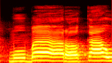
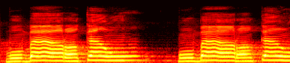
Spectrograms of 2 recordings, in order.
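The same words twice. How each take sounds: First: "mubarakau" with a loud "kau" flowing on unchecked; slow, loud "mubarakau", ending runs on through the mouth; unstopped, no ghunnah. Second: Slow "mubarakau" with "kau" caught in the nose; nasal, caught ghunnah. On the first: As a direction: hold "kauuu" openly in "mubarakau" without catching it in the nose. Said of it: "dia maju terus". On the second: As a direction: draw out "mubarakau", the ending pinched into a nasal hum. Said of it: "itu langsung tersendat". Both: Shown as a demonstration.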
